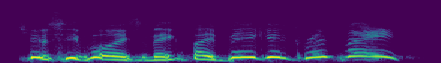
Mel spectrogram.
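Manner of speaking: speaking through tears, very high, sobbing. A player voicing his character during a dice game: crying. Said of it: "crying and doing that".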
